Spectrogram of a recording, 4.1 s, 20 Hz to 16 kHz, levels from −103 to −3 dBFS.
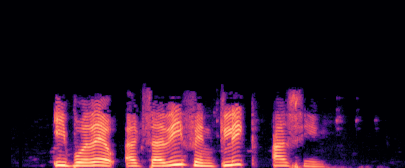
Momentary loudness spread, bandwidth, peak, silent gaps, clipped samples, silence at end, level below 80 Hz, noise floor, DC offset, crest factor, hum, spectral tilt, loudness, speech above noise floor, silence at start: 13 LU; 7.6 kHz; 0 dBFS; none; under 0.1%; 0.8 s; -58 dBFS; -63 dBFS; under 0.1%; 14 dB; none; -4 dB/octave; -14 LUFS; 48 dB; 0.55 s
